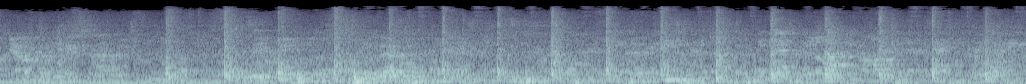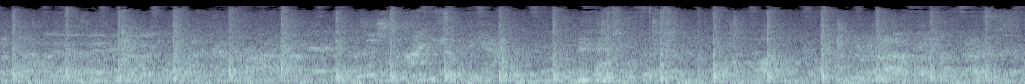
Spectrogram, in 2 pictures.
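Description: Jump rope slapping the floor in a quick, steady rhythm, over background music and voices.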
